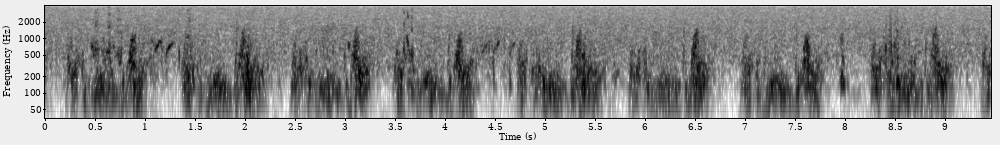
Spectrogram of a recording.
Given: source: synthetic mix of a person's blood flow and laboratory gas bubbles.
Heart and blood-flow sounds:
Doppler ultrasound of blood flow; precordium
0.44-0.82 s: bubbles
0.94-1.53 s: bubbles
2.75-3.11 s: bubbles
3.56-3.74 s: bubbles
4.28-4.72 s: bubbles
4.86-5.04 s: bubbles
7.92-8.04 s: bubbles
8.29-8.79 s: bubbles
From the record:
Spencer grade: 3 (all of the cardiac periods contain showers or single bubble signals, but not dominating or overriding the cardiac motion signals); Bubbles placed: only in the low amplitude regions of the cardiac cycle

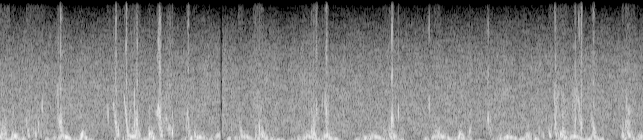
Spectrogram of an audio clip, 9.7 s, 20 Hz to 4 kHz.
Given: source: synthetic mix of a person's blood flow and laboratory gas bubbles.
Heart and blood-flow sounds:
Doppler ultrasound of blood flow; precordium
0.00-0.25 s: bubbles
0.39-0.80 s: bubbles
0.85-1.00 s: bubbles
1.59-1.67 s: bubbles
1.69-2.14 s: bubbles
2.22-2.64 s: bubbles
2.79-2.98 s: bubbles
3.58-3.67 s: bubbles
3.81-3.96 s: bubbles
4.60-4.96 s: bubbles
5.75-6.03 s: bubbles
6.42-6.47 s: bubbles
6.50-6.62 s: bubbles
7.02-7.08 s: bubbles
7.30-7.40 s: bubbles
8.07-8.18 s: bubbles
8.22-8.74 s: bubbles
8.86-8.96 s: bubbles
9.33-9.54 s: bubbles
From the record:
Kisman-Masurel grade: 243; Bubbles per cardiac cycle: several, 3 to 8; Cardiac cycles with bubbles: 100%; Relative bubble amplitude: loud (0.450 to 0.775); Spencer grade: 3 (all of the cardiac periods contain showers or single bubble signals, but not dominating or overriding the cardiac motion signals); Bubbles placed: anywhere in the cardiac cycle

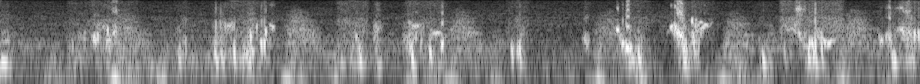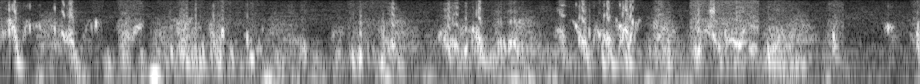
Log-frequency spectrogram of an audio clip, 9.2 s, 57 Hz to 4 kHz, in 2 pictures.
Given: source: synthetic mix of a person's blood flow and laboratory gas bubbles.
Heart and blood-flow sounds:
Doppler ultrasound of blood flow; subclavian vein
0.00-0.07 s: bubbles
0.33-0.69 s: bubbles
0.88-0.94 s: bubbles
1.05-1.38 s: bubbles
1.68-1.92 s: bubbles
2.01-2.25 s: bubbles
2.53-2.65 s: bubbles
2.91-2.95 s: bubbles
3.06-3.25 s: bubbles
3.33-3.57 s: bubbles
3.79-4.22 s: bubbles
4.37-4.82 s: bubbles
4.84-5.12 s: bubbles
5.18-5.32 s: bubbles
5.38-5.92 s: bubbles
6.09-6.14 s: bubbles
6.25-6.63 s: bubbles
6.76-7.27 s: bubbles
7.37-7.80 s: bubbles
7.86-7.99 s: bubbles
8.04-8.64 s: bubbles
8.73-8.81 s: bubbles
9.01-9.10 s: bubbles
9.14-9.21 s: bubbles
From the record:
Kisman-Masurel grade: 242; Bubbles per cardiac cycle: several, 3 to 8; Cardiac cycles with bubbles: 100%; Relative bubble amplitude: moderate (0.250 to 0.450); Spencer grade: 3 (all of the cardiac periods contain showers or single bubble signals, but not dominating or overriding the cardiac motion signals); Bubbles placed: anywhere in the cardiac cycle

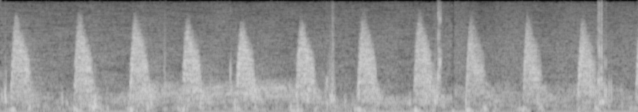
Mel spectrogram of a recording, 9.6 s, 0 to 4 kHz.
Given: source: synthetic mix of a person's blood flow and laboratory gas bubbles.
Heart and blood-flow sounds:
Doppler ultrasound of blood flow; subclavian vein
0.00-0.12 s: bubbles
3.42-3.50 s: bubbles
4.58-4.65 s: bubbles
4.87-5.02 s: bubbles
6.48-6.65 s: bubbles
8.93-9.21 s: bubbles
From the record:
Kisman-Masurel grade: 122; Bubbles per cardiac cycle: 1 to 2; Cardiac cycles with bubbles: 10 to 50%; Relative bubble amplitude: moderate (0.250 to 0.450); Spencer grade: 2 (many but less than half of the cardiac periods contain bubble signals, singularly or in groups); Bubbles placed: anywhere in the cardiac cycle

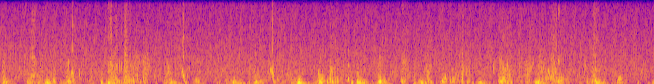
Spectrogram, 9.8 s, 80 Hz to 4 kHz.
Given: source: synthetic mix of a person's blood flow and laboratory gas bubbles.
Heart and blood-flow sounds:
Doppler ultrasound of blood flow; precordium
0.34-0.85 s: bubbles
1.00-1.21 s: bubbles
1.62-2.27 s: bubbles
2.45-2.62 s: bubbles
2.68-2.85 s: bubbles
2.96-3.02 s: bubbles
4.02-4.20 s: bubbles
4.48-4.57 s: bubbles
4.76-5.11 s: bubbles
5.19-5.43 s: bubbles
6.00-6.13 s: bubbles
6.38-6.53 s: bubbles
6.71-6.96 s: bubbles
6.98-7.08 s: bubbles
7.38-7.71 s: bubbles
7.86-8.50 s: bubbles
8.76-9.04 s: bubbles
From the record:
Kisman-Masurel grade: 232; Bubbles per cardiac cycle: several, 3 to 8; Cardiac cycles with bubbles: 50 to 99%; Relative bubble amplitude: moderate (0.250 to 0.450); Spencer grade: 3 (all of the cardiac periods contain showers or single bubble signals, but not dominating or overriding the cardiac motion signals); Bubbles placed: anywhere in the cardiac cycle

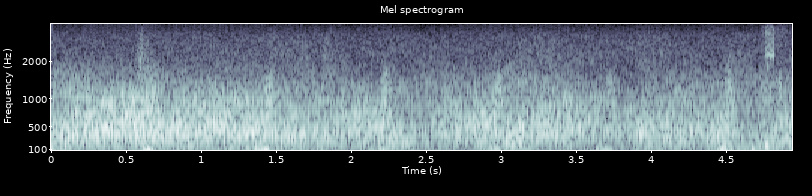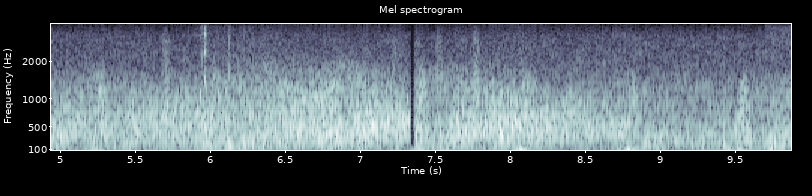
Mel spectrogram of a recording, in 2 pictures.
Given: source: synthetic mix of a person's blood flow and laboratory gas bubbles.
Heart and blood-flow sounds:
Doppler ultrasound of blood flow; subclavian vein
4.72-4.91 s: bubbles
5.90-6.41 s: bubbles
9.37-9.47 s: bubbles
9.69-9.88 s: bubbles
From the record:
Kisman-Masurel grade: 122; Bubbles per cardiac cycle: 1 to 2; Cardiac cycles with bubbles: 10 to 50%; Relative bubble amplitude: moderate (0.250 to 0.450); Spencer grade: 2 (many but less than half of the cardiac periods contain bubble signals, singularly or in groups); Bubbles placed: anywhere in the cardiac cycle

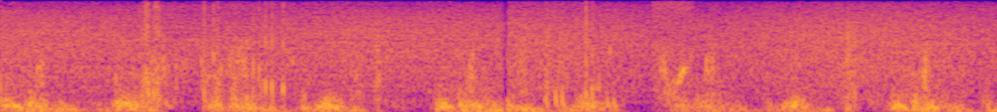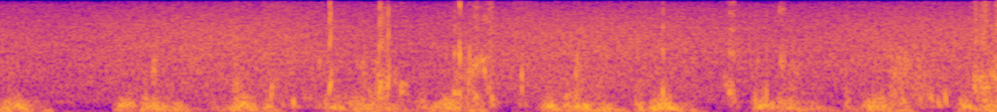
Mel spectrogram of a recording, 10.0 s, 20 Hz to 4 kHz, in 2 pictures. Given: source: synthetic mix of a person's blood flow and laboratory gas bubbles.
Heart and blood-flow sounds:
Doppler ultrasound of blood flow; precordium
0.00-0.09 s: bubbles
0.55-0.94 s: bubbles
0.97-1.44 s: bubbles
2.69-2.85 s: bubbles
2.89-3.12 s: bubbles
3.26-3.46 s: bubbles
6.13-6.21 s: bubbles
6.29-6.73 s: bubbles
6.80-7.05 s: bubbles
7.24-7.48 s: bubbles
7.54-7.64 s: bubbles
8.14-8.39 s: bubbles
8.59-8.69 s: bubbles
8.73-8.99 s: bubbles
9.20-9.25 s: bubbles
9.38-9.75 s: bubbles
9.83-9.98 s: bubbles
From the record:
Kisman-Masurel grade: 232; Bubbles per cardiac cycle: several, 3 to 8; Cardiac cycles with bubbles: 50 to 99%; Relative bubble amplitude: moderate (0.250 to 0.450); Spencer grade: 3 (all of the cardiac periods contain showers or single bubble signals, but not dominating or overriding the cardiac motion signals); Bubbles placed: anywhere in the cardiac cycle

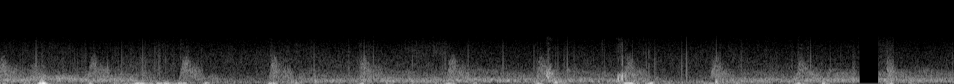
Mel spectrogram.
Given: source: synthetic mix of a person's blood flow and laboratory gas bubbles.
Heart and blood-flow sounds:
Doppler ultrasound of blood flow; subclavian vein
5.44-5.54 s: bubbles
6.15-6.29 s: bubbles
From the record:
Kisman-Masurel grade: 112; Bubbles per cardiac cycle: 1 to 2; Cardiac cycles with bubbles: 1 to 10%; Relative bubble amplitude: moderate (0.250 to 0.450); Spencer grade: 1 (occasional bubble signal discernible with the cardiac motion signal, with majority of cardiac periods free of bubbles); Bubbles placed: anywhere in the cardiac cycle

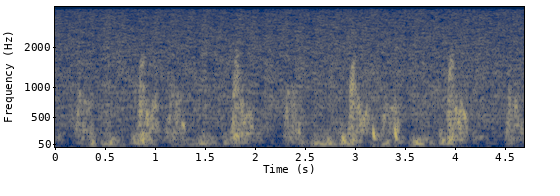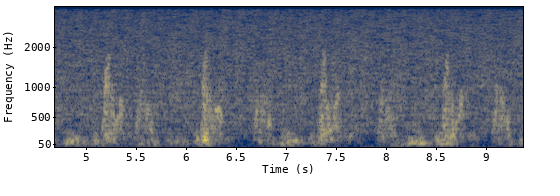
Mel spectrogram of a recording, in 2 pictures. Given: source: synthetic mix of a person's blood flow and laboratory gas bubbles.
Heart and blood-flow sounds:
Doppler ultrasound of blood flow; precordium
3.15-3.24 s: bubbles
3.38-3.47 s: bubbles
From the record:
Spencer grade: 1 (occasional bubble signal discernible with the cardiac motion signal, with majority of cardiac periods free of bubbles); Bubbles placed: only in the low amplitude regions of the cardiac cycle

